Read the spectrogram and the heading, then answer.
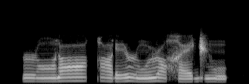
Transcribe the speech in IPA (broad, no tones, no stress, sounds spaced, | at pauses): ɹ ɔ̃ ɾ ɒː q ɒ ɾ ɪ ɹ ũ ɭ ɔ χ ɛ d͡ʒ ũ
